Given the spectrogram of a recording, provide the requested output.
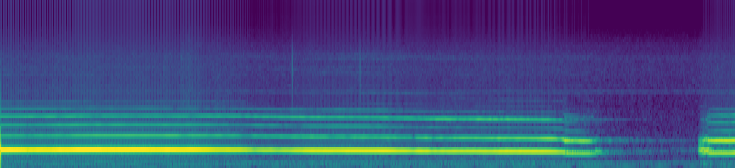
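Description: An Iberian wolf gives a long, steady howl that sinks slowly in pitch before breaking off.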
